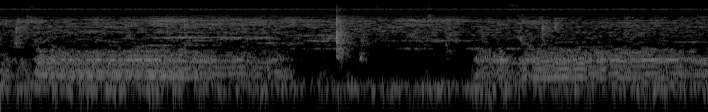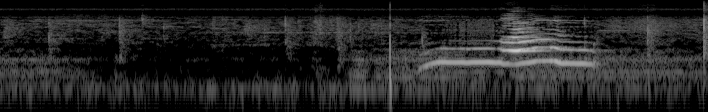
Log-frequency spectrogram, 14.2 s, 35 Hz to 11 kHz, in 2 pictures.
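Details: Sol, a ginger cat, freaked out by Nugget, a new tortoiseshell cat, filmed indoors on 15 January 2022 at 8.13PM; one loud wavering, drawn-out meow near the end, over a steady background hum and faint music-like tones.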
